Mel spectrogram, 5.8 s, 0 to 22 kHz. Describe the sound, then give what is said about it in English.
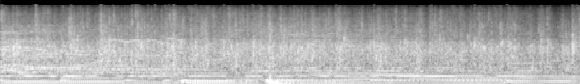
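A crowd claps steadily for several seconds, a dense, unbroken wash of applause over sustained, shifting keyboard chords, with one brief low thump midway. “come on, give them 10 seconds. Hey, clap, you believe it today.”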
